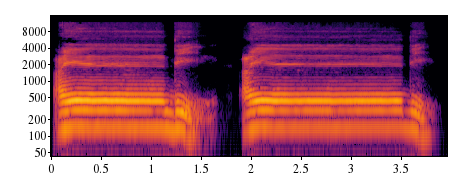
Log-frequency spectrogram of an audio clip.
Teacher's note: fokus di ujung lidah ya di dal siap-siap ke huruf dal jangan ada suara di pangkal lidah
